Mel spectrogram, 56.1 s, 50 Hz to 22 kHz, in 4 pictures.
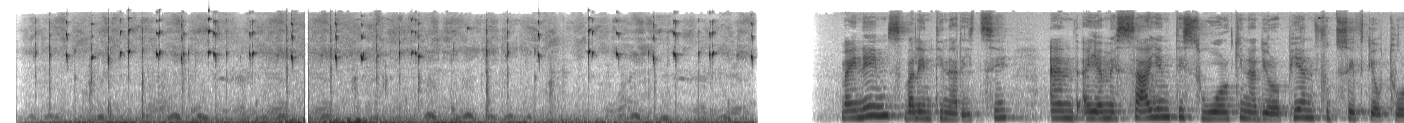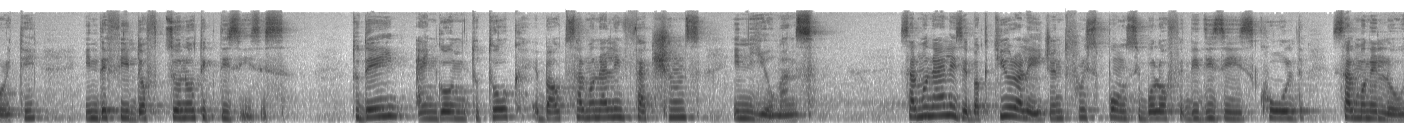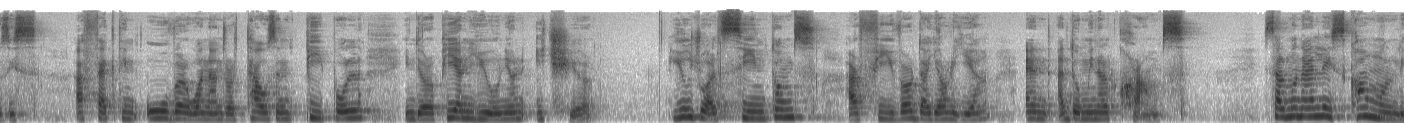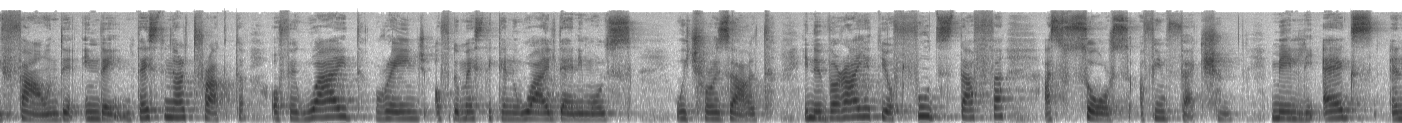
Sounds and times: Speech: 8.4s - 17.0s, 17.6s - 22.2s, 23.1s - 34.1s, 34.7s - 40.0s, 40.7s - 56.1s.

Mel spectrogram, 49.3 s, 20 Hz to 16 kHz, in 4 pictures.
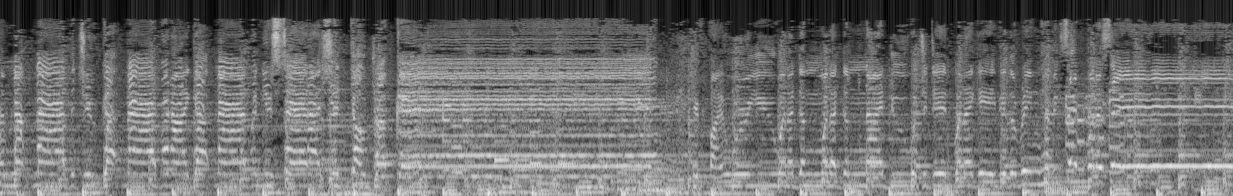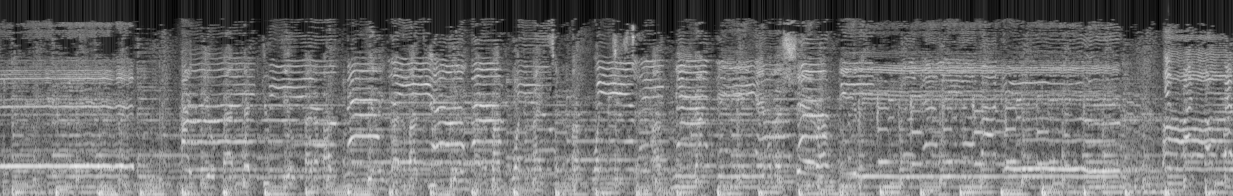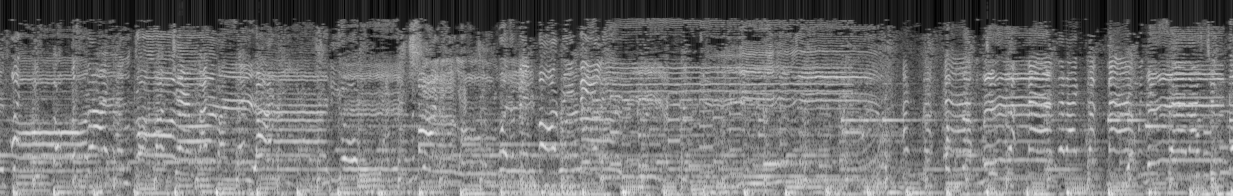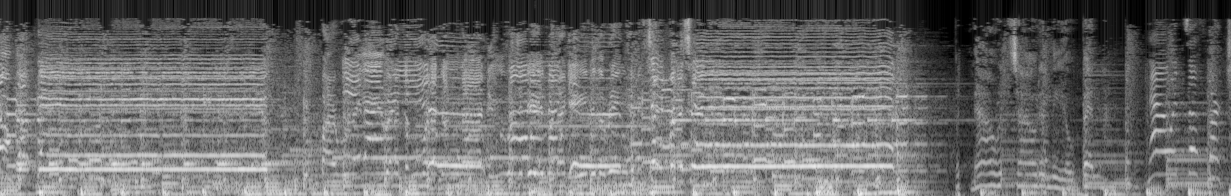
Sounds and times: Funny music: 0.0s - 49.3s.

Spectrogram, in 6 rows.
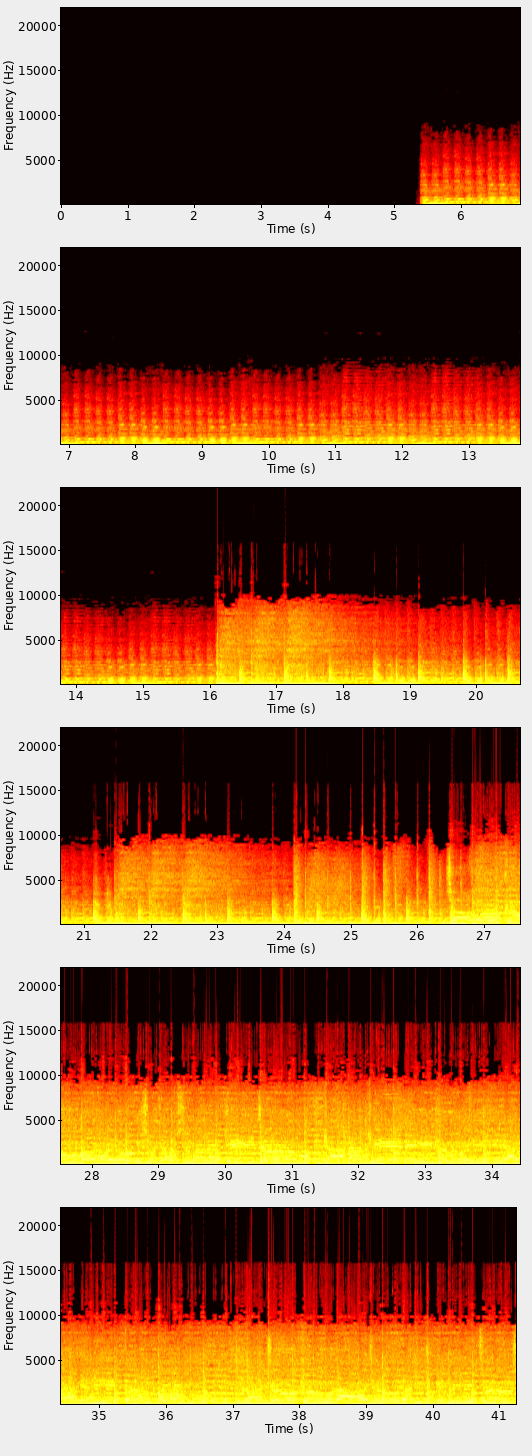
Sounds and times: Bowed string instrument: 5.4s - 41.2s.

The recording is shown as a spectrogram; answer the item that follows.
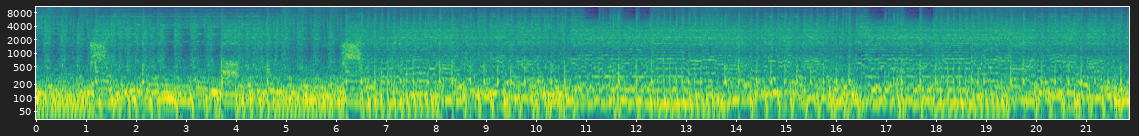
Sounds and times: Heavy metal: 0.0s - 21.8s.

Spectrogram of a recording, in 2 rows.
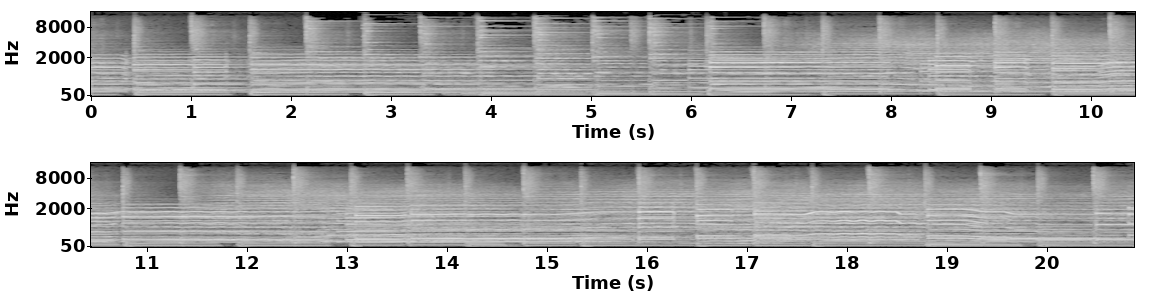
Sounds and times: Steel guitar, slide guitar: 0.0s - 20.8s.

